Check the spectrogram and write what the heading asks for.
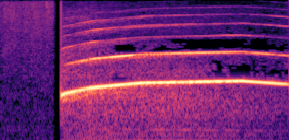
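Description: Ambulance siren wailing: it cuts in suddenly about half a second in, one tone sliding slowly upward and just starting to fall near the end, with a low rumble of road noise beneath.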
